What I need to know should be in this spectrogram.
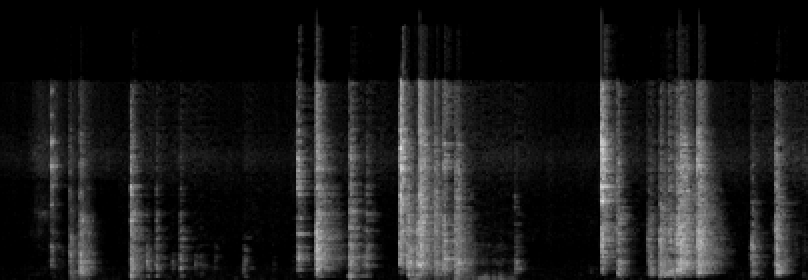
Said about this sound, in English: let me get the big pan that we're gonna need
